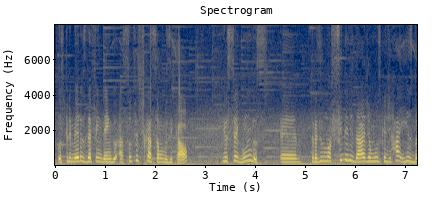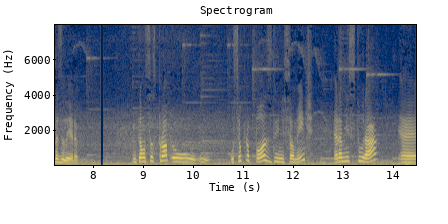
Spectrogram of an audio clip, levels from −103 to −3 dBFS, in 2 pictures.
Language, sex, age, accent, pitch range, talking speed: Portuguese, male, 20-39, Brazilian, 180-240 Hz, 125 wpm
